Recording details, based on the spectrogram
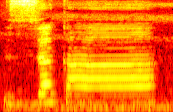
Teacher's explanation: کاف پہ کھڑا زبر ہے تو ہم نے ایک الف کی مقدار کھینچا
